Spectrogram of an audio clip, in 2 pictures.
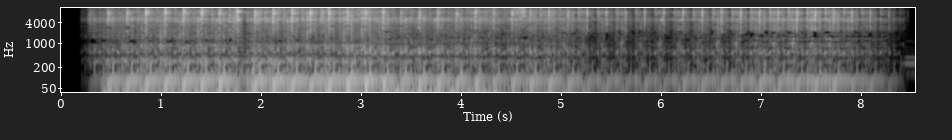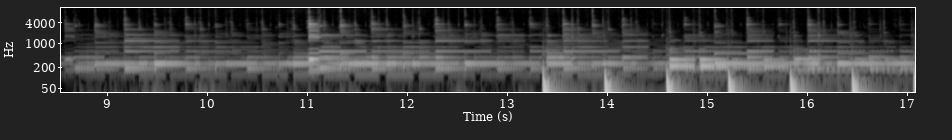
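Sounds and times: tractor engine chugging: 0:00.2 - 0:08.5.

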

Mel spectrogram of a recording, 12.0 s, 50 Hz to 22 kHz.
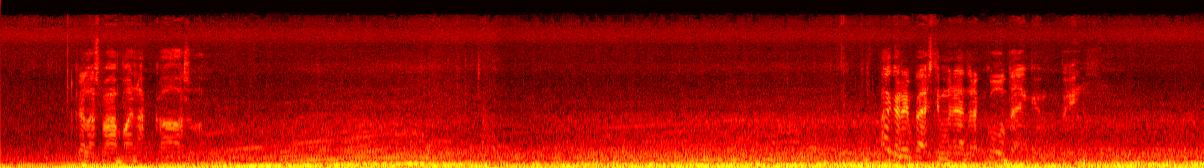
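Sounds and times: car engine accelerating: 0:00.0 - 0:12.0.

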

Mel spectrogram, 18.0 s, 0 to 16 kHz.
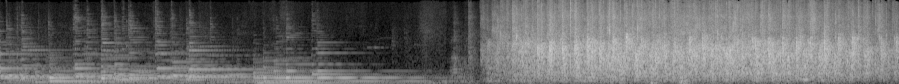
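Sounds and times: plucked harp and lute: 0:00.0 - 0:08.8
audience applause: 0:09.6 - 0:17.9.

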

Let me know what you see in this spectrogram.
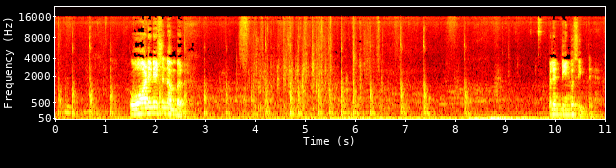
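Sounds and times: pen tapping and scratching on screen: 0:00.0 - 0:01.3, 0:02.6 - 0:08.4.

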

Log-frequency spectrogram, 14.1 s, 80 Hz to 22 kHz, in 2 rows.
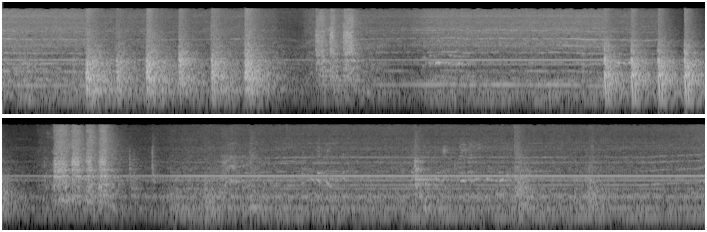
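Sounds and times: machine hum: 0:02.9 - 0:14.0.

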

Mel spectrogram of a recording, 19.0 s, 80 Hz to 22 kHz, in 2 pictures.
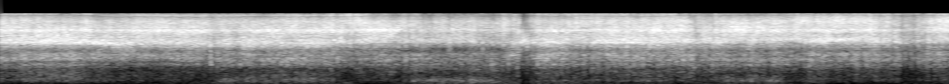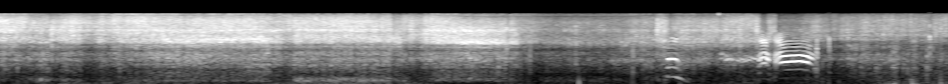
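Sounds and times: snowboard sliding over snow: 0:00.0 - 0:18.9
edges scraping snow: 0:02.1 - 0:15.5.

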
